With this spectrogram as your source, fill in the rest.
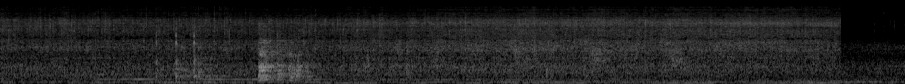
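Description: Curry leaf thokku fries steadily in a pan while dry spice powder is stirred in, a soft continuous sizzle with occasional scraping stir strokes and one sharper clatter, fairly quiet and with no talking.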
